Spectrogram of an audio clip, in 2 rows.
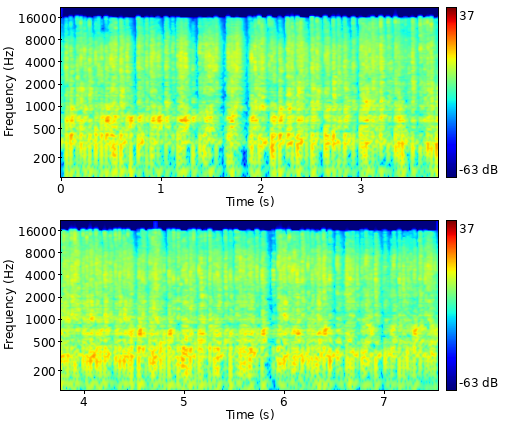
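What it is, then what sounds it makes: Plastic watermelon-slice bottle, tapped and scratched. Fingernails rapidly tap and scratch a hollow plastic watermelon-slice bottle held close to the microphone. The result is a dense, continuous plastic clatter with a hollow tone around 640 Hz, mixed with bright scratchy rasps and very short decays between strikes.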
